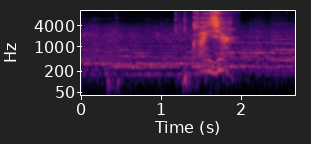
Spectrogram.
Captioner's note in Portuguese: sussurra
